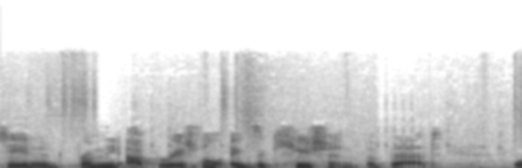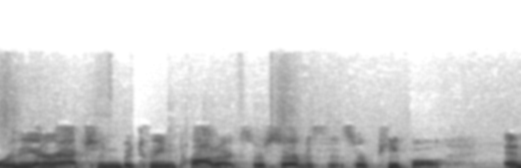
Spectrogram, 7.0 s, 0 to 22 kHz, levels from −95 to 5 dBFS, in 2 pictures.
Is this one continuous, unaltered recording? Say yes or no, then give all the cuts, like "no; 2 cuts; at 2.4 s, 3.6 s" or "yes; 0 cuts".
yes; 0 cuts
